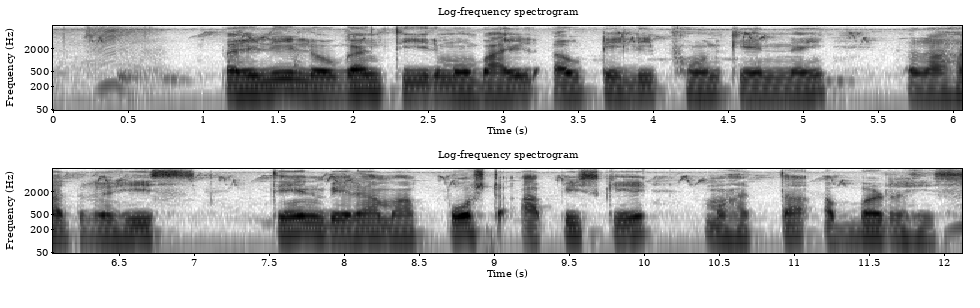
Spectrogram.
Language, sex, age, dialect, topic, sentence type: Chhattisgarhi, male, 18-24, Central, banking, statement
